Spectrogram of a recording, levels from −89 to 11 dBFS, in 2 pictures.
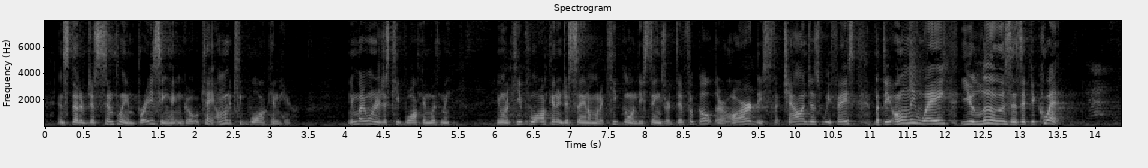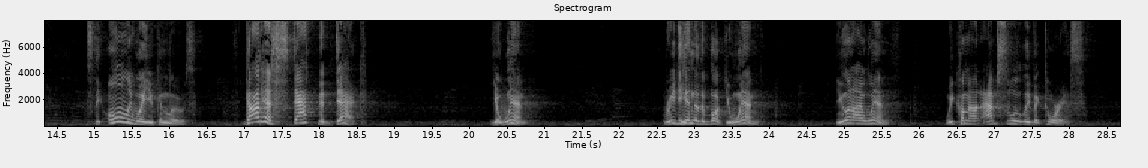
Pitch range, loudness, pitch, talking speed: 140-210 Hz, -32 LUFS, 165 Hz, 180 wpm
